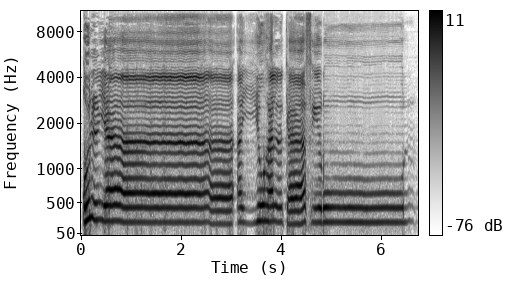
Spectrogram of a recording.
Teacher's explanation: بسم اللہ الرحمن الرحیم قل یا ایہا الکافرون قل شروع کا جو ہے وہ دو نقطے والا قاف ہے، یہ پر حرف ہے، اس کو پر پڑھیں گے، کل نہیں پڑھیں گے بلکہ قل موٹا پڑھیں گے، اور یا پر جو مد ہے اس کو دراز کریں گے، کھینچیں گے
